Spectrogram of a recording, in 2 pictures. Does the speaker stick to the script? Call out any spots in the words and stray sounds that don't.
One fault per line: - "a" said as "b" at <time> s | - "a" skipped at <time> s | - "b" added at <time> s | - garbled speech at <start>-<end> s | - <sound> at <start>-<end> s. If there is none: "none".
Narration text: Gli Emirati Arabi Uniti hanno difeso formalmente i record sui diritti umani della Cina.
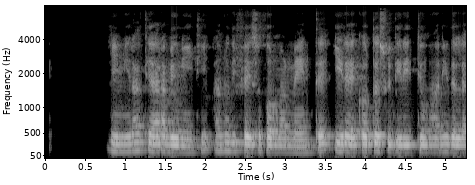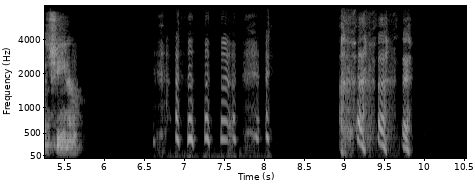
- laugh at 6.6-8.2 s
- laugh at 8.9-9.9 s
